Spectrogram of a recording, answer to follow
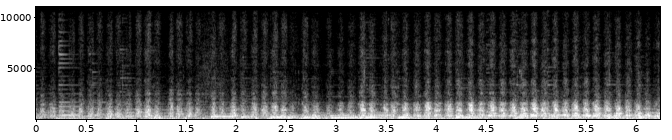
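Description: Pen nib scratching across paper in rapid back-and-forth hatching strokes, several a second, as a drawing is shaded. Soft background music with slowly changing notes plays underneath.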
